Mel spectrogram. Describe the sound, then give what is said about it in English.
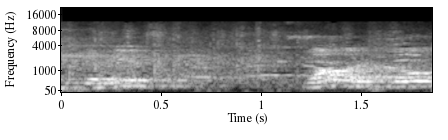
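Basketball dribbled on a court during a game, with rapid bounces mixed under a commentator's steady talk. “A little too much dribbling. A little too much.”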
